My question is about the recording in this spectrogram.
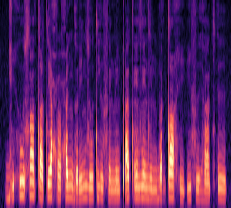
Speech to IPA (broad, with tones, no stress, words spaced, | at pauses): ɡi˨hu˦˨sã˦ tˤɨ˨te˦ ħũ˨ħɨ˦ŋɡɵ˨ ɾi˦nzu˨˦tjɨ˨ fẽ˨nɾĩ˨ pʼa˦tʼẽ˦zẽ˦dĩ˨ mbu˨ɡtˤa˦ hi˨ʔi˦fɨ˨ ɦã˨ t͡sʼɨ˦˨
